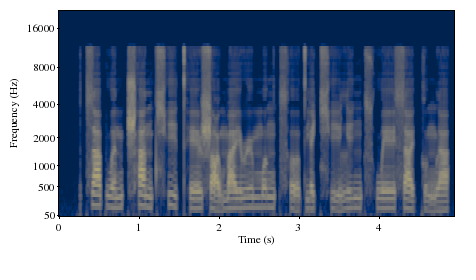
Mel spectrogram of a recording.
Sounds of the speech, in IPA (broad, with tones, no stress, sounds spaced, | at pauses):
t͡s ä˥ p w ə˧˥ n ʈ͡ʂʰ a˥˧ n t͡ɕʰ i˥˩ t̪ʰ e˧˥ ɪ̯ ʂ ɑ̰˨˩ ʊ̯ m a˥ ɪ̯ ɻ ɻ̩˥ m ɤ˥ ŋ t͡sʰ ɤ̰˨˩ t̪ j ɛ˦ t͡ɕʰ ḭ˨˩ l i˥ ŋ t͡sʰ w e˥ ɪ̯ s a˥˩ ɪ̯ k ʊ̰˨˩ ŋ l ä˦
